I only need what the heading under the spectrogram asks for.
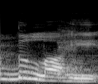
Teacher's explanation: dan tebalkanlah lam pada ismullah, ya, pada nama Allah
